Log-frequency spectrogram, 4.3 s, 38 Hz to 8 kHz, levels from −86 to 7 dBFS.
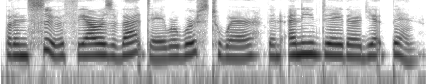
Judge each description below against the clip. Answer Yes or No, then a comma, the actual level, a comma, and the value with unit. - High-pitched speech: Yes, high, 230 Hz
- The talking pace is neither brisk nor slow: No, fast, 265 wpm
